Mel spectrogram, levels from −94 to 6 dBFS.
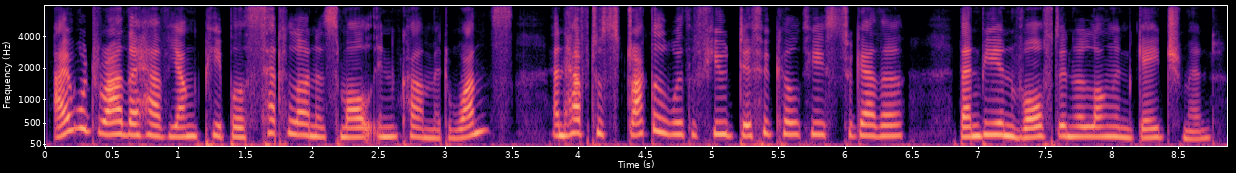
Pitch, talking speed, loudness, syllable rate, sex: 230 Hz, 195 wpm, -17 LUFS, 5.6 syllables/s, female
